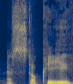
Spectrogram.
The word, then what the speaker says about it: Stokke: And a global e-commerce operations manager for Strock. Am I pronouncing it correctly? – Stokke, yeah.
